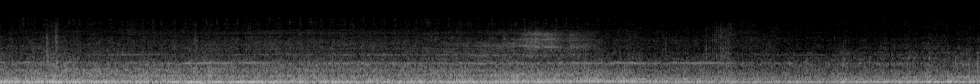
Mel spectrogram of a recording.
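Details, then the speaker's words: Bombardier "Bombi" with a Holley Sniper 1100 after the exhaust manifold crack fix and new coil, just started with no throttle input: smooth, steady idle with an even low rumble and no exhaust ticking, much quieter; the engine later cuts out after a few minutes; normal idle. "Okay, let's see. You know, so far that sounds pretty darn good. I'm not touching the gas pedal at all. Okay. That's actually sounded pretty good."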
